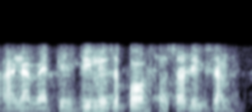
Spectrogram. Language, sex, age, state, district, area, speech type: Nepali, male, 18-30, West Bengal, Kalimpong, rural, conversation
